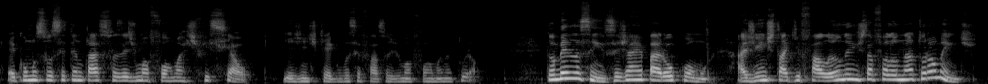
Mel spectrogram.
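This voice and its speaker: Woman, poetry course teacher; low, dark voice, conversational delivery. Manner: conversational, explanatory, stresses syllables while scanning verses. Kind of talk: online course lesson.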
